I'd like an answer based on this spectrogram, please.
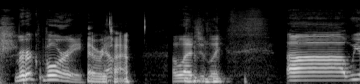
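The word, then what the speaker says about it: Mörk Borg: first episode of the series morkborg how's it pronounced Caleb Merc bori Merc bori every time allegedly uh we are going to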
